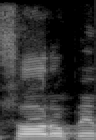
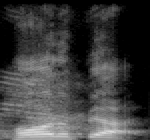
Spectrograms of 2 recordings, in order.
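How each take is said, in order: First: The first word begins with an s sound. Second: The first word begins with an h sound. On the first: "तुम सौ रुपए मांगेंगे" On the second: "ये हौ रुपया बोलेंगे"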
